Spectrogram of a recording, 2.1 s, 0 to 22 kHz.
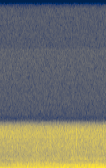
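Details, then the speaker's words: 1997 Chevrolet Camaro RS driving: low grumbling rumble and grinding under road noise from a worn front wheel bearing hub assembly, loudest when turning and the bearing is loaded; fixed by replacing the hub assembly. "kind of a low Rumble sound grumbling kind of a grinding sound you likely not hear it when you're going straight but whenever that bearing's Under Pressure whenever you're turning and the wheels under tension that's when you'll hear it"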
